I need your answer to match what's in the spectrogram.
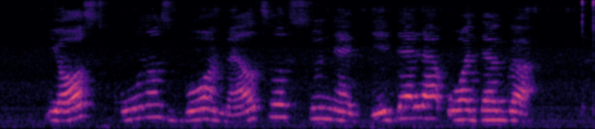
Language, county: Lithuanian, Vilnius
